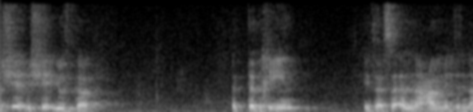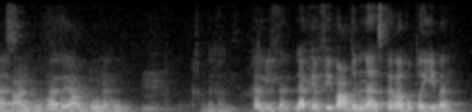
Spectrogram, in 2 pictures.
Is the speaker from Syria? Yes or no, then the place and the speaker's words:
yes; Syria; now in Turkey; هنا في تركيا علماء تركيا يخففون فيه، عندنا في الشام علماؤنا يشددون فيه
